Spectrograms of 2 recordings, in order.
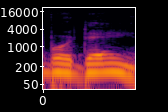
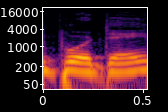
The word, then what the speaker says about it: Bourdain: Bourdain.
